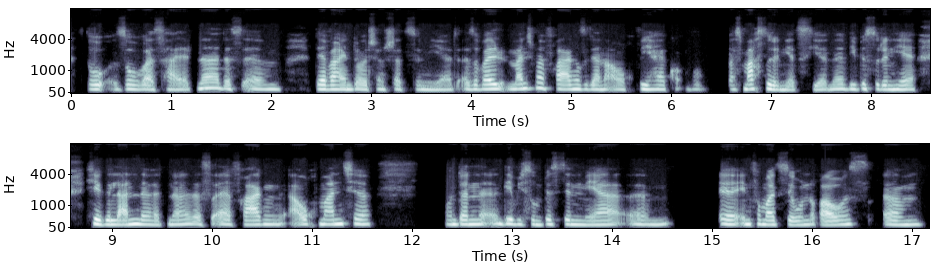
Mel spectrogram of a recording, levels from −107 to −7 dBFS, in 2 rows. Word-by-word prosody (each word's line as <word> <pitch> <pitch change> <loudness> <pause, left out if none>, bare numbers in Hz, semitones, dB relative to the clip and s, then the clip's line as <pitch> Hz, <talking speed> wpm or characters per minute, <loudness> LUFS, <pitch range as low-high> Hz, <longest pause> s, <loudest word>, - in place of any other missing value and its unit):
so 190 -1 0
sowas 185 -2 -2
halt, 90 +1 -3
ne 120 +1 +2
dass, 105 - -4
ähm: 190 -1 -2 0.3
„Der 190 -1 +5
war 185 - +5
in 90 0 +2
Deutschland 100 - -2
stationiert.“ 175 0 -5
Also, 185 0 -2
weil 200 +2 +6
manchmal 215 +3 +1
fragen 200 -2 +2
sie 185 - -5
dann 90 - 0
auch: 90 -1 -5
„Wie, 185 -2 +2
hä, 180 -1 -1 0.2
wo 185 0 -15 0.2
was 180 -2 -10
machst 195 +2 +2
du - - +7
denn 170 -3 +2
jetzt - - -7
hier, - - -4
ne? 195 +1 -1
Wie 190 -1 -1
bist 200 +1 -4
du 190 - -2
denn 180 0 +1
hier 180 +2 +2 0.3
hier 195 -4 +5
gelandet, 180 +1 +3
ne?“ 90 +2 0
Das, 95 -2 -4
äh, 95 -1 0
fragen 180 - +1
auch 190 - -1
manche 195 +1 +2 0.7
und 185 -1 -1
dann, 185 0 +4
äh, 200 +1 -2
gebe 195 -2 +2
ich 180 - -5
so 180 - -5
'n 165 - -2
bisschen 185 -2 0
mehr, 170 +5 -1
ähm, 180 +1 -3 0.4
äh, 190 -2 +3
Informationen 175 -3 +1
raus. 190 +5 0
Ähm. 170 +1 -1
185 Hz, 190 wpm, -21 LUFS, 175-195 Hz, 0.7 s, du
